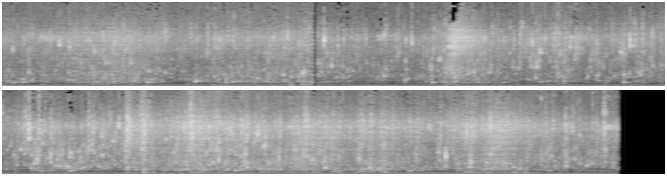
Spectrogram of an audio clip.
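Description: River water sloshing and trickling around a person wading waist-deep, with many small irregular splashes; it cuts off suddenly near the end.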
